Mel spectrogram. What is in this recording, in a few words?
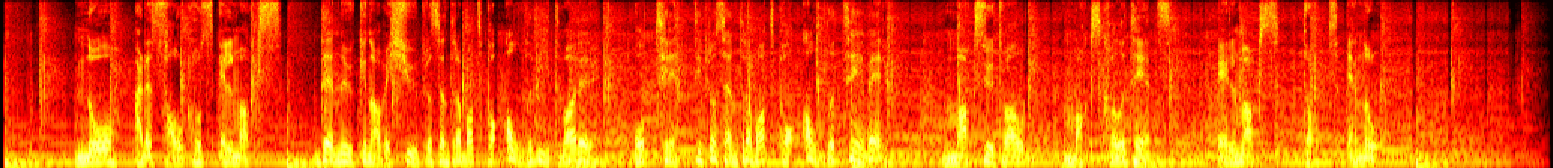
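Norwegian hardsell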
